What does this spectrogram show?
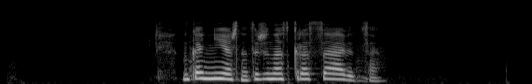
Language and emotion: Russian, positive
